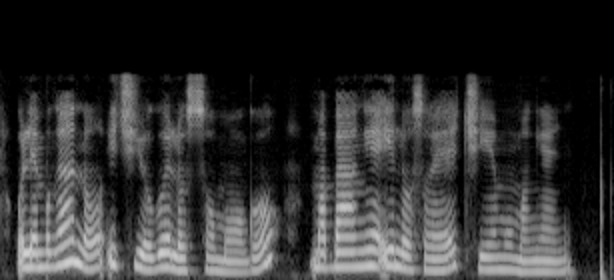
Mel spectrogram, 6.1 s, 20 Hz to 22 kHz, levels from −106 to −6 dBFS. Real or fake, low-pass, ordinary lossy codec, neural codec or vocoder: fake; 7.2 kHz; none; codec, 16 kHz in and 24 kHz out, 1 kbps, XY-Tokenizer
